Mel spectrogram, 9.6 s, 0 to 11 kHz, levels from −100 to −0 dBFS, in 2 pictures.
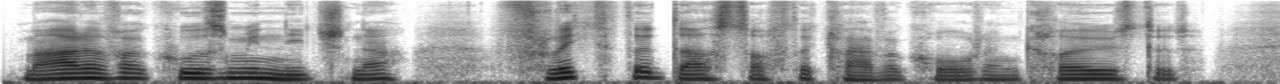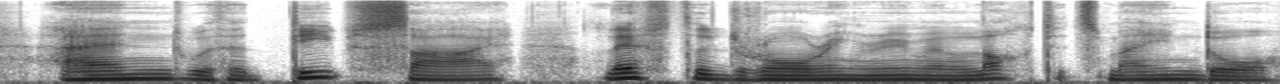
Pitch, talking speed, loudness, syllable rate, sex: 130 Hz, 155 wpm, -19 LUFS, 4.2 syllables/s, male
